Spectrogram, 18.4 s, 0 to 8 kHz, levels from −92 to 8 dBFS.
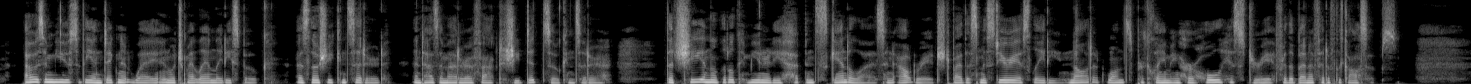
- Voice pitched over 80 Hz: Yes, high, 190 Hz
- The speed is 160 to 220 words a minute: Yes, average, 185 wpm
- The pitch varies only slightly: Yes, narrow, 2.1 semitones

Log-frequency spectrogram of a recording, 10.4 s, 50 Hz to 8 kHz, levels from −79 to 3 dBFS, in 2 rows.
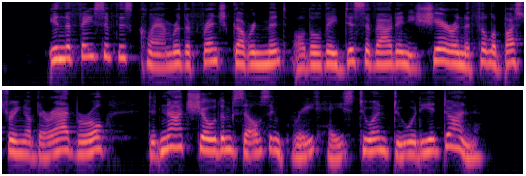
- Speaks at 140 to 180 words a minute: No, average, 195 wpm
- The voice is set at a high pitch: Yes, high, 195 Hz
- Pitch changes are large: No, average, 3.7 semitones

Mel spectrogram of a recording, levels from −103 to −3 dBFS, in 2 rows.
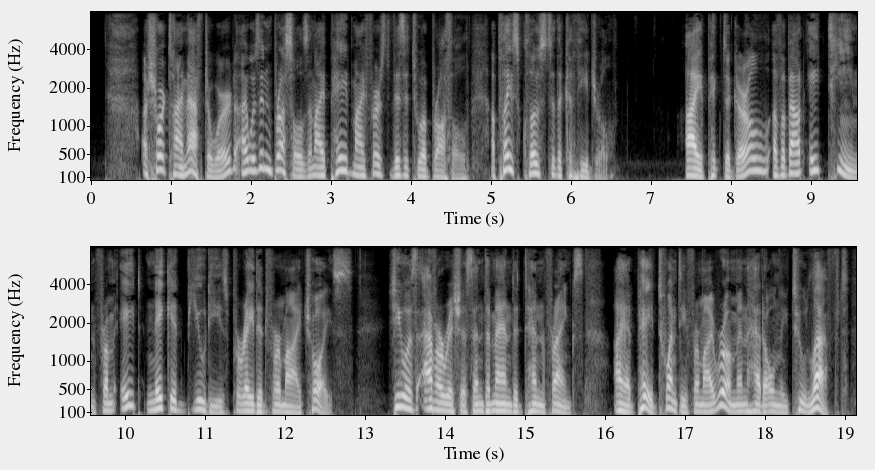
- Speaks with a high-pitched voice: No, low, 130 Hz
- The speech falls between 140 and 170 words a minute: No, average, 180 wpm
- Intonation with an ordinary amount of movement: No, wide, 6.5 semitones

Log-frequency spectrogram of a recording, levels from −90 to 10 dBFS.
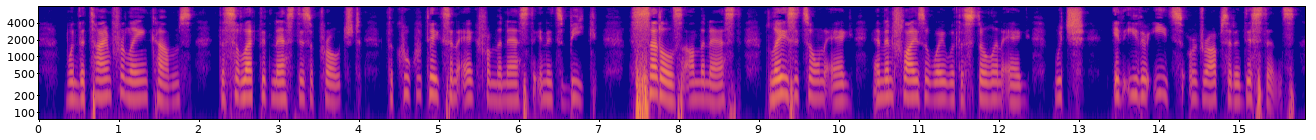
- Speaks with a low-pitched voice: No, medium, 180 Hz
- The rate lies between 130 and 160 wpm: No, average, 180 wpm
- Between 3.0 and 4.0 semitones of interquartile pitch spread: No, narrow, 2.4 semitones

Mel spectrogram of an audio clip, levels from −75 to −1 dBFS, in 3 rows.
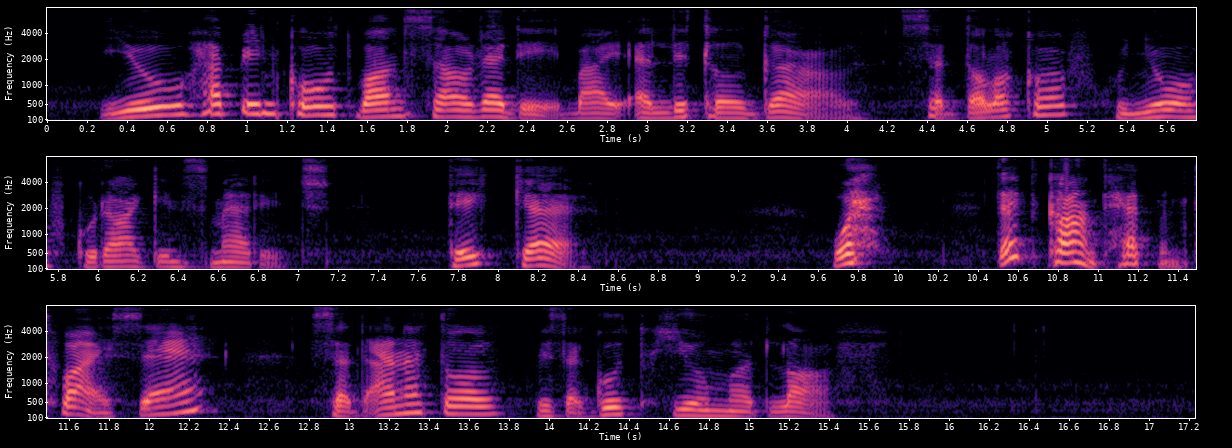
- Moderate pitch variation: No, wide, 7.0 semitones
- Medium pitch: Yes, medium, 175 Hz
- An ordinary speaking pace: No, slow, 110 wpm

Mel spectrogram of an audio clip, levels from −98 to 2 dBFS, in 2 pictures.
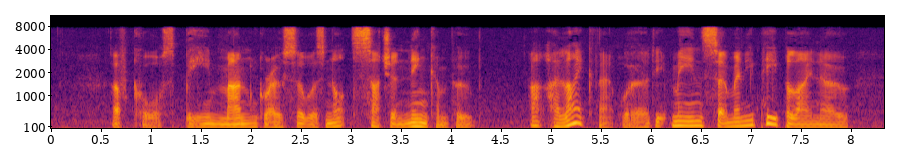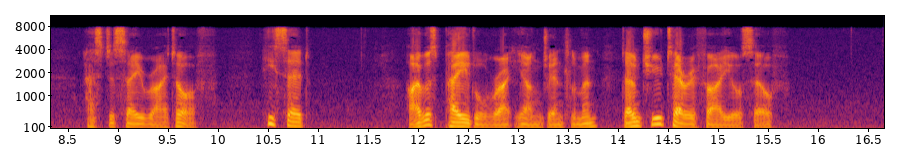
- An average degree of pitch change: No, wide, 6.3 semitones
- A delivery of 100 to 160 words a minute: Yes, average, 140 wpm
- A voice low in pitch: Yes, very low, 90 Hz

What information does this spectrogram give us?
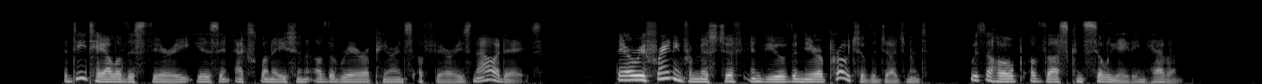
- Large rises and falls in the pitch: No, average, 4.1 semitones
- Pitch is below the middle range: Yes, low, 120 Hz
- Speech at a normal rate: Yes, average, 170 wpm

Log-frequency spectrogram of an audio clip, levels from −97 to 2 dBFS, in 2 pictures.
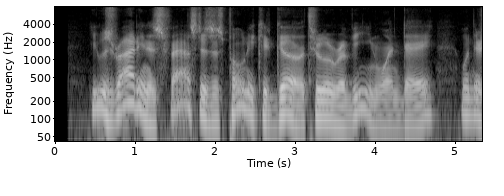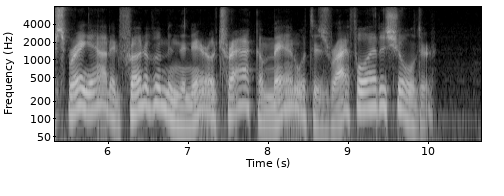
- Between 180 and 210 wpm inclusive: Yes, average, 195 wpm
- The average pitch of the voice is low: Yes, low, 105 Hz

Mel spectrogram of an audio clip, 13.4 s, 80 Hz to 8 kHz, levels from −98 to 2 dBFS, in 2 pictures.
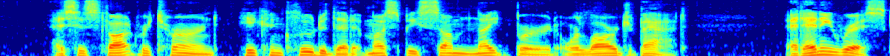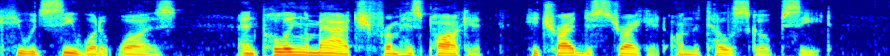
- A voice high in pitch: No, low, 115 Hz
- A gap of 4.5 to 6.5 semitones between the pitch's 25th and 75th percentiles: No, average, 3.7 semitones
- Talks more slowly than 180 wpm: No, average, 185 wpm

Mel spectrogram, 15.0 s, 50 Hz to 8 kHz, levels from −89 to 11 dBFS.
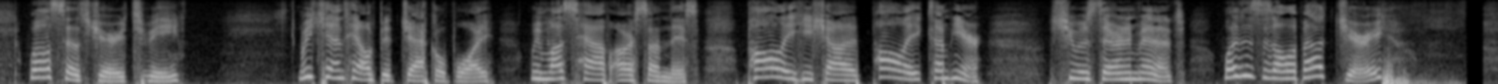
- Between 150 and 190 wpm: No, average, 140 wpm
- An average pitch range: No, wide, 7.0 semitones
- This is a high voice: Yes, high, 225 Hz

